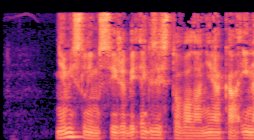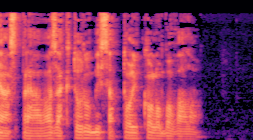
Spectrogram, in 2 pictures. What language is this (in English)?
Slovak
